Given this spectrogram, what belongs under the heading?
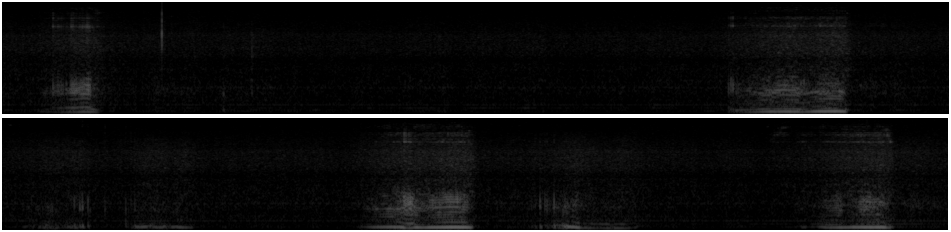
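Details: A sleeping puppy snores with slow, low rumbling breaths in a quiet room: snoring.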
